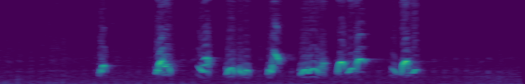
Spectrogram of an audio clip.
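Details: Scarlet-backed flowerpecker delivering a longer run of about eight crisp, clipped chipping notes in quick succession, clear and close, with little background noise.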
